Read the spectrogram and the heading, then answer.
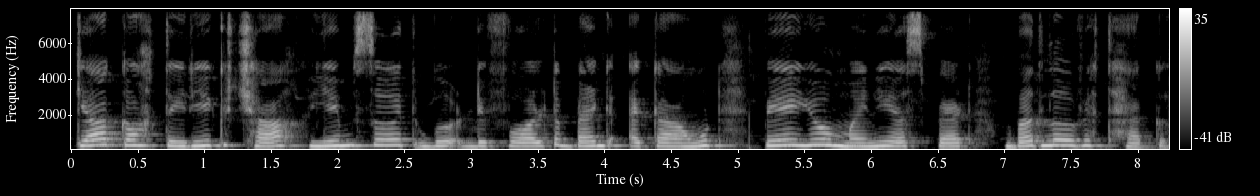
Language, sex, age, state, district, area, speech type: Kashmiri, female, 18-30, Jammu and Kashmir, Baramulla, rural, read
